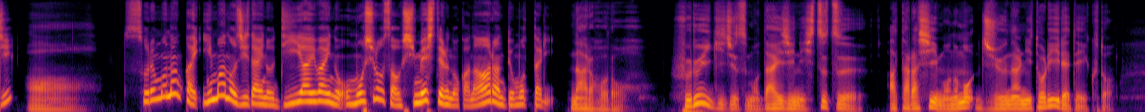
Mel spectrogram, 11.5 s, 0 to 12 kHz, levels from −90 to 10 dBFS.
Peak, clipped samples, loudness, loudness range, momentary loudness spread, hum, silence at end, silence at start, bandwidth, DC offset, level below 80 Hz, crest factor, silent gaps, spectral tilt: -2 dBFS; under 0.1%; -19 LUFS; 8 LU; 17 LU; none; 0.35 s; 0 s; 12 kHz; under 0.1%; -40 dBFS; 18 dB; none; -4.5 dB/octave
